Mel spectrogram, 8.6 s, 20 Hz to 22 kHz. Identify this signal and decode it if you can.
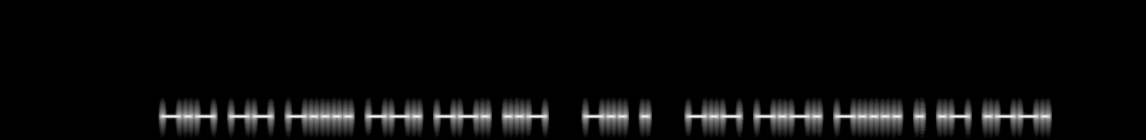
Morse code, heard as a keyed tone, about 28 wpm, 700 Hz. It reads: KM6GGU DE KC6EAP
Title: USA Callsign DE Callsign 28wpm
